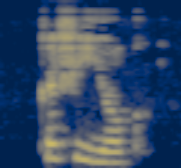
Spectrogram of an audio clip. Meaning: diminutive of ко́фе (kófe)
- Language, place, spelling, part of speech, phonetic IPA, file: Russian, Saint Petersburg, кофеёк, noun, [kəfʲɪˈjɵk], LL-Q7737 (rus)-кофеёк.wav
